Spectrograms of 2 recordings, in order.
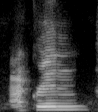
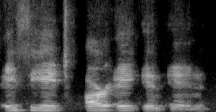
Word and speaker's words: Achrann: Akron. I don't know how to pronounce it, but we're on at Akron. It's Achrann.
